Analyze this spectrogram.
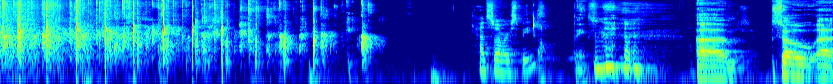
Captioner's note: applause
